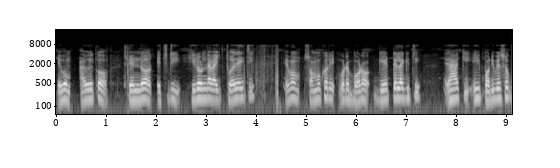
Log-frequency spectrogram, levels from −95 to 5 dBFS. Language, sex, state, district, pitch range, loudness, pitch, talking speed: Odia, male, Odisha, Khordha, 150-175 Hz, -17 LUFS, 165 Hz, 130 wpm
